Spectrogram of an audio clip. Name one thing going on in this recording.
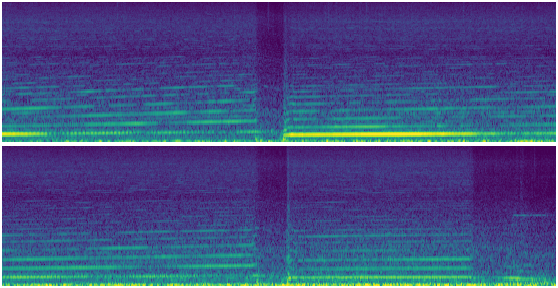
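A race car engine roars loudly from inside the cabin and climbs in pitch.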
